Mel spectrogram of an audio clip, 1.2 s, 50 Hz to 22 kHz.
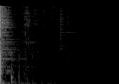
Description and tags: Large glass ornament smashed with a ball peen hammer. Close miked with Rode NT-5s in X-Y configuration. Trimmed, DC removed, and normalized to -6 dB.
smash, ornament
